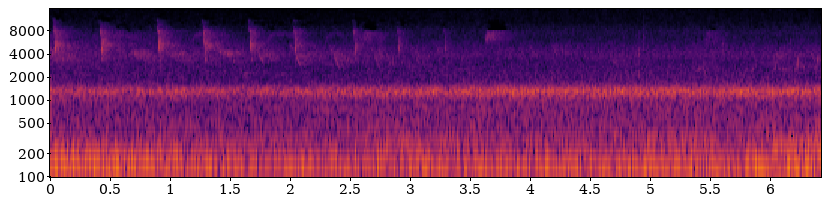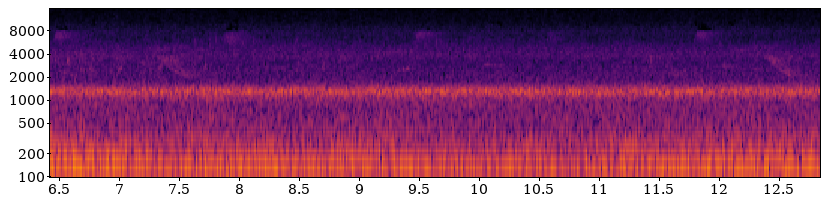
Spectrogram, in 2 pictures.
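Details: Continuous mid-pitched drone of cicadas from their 2021 emergence after 17 years, overlaid by a bird's rapid series of sharp descending high chirps in the first few seconds, then sparser high notes, with low background rumble.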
